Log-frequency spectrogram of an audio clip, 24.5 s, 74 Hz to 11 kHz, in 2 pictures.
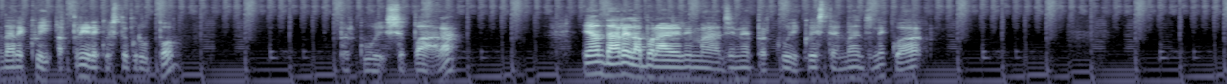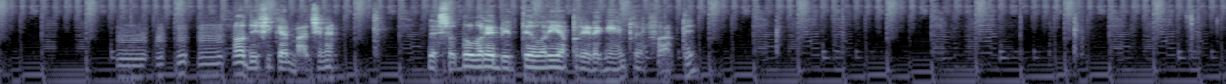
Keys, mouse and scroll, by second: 1.3 click, 2.4 right click, 4.0 click, 5.4 middle click, 6.1 click, 6.7 click, 8.9 right click, 14.9 click.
